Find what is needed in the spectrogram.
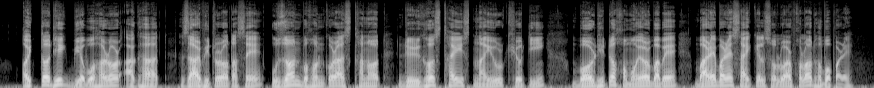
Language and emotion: Assamese, neutral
